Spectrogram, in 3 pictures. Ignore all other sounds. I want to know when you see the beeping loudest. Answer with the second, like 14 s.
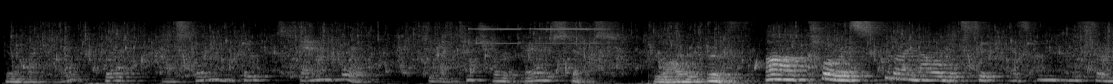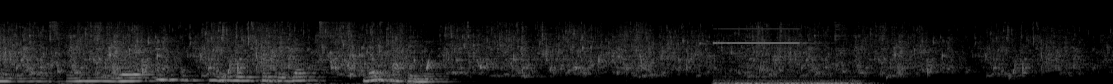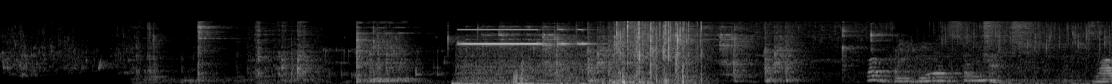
27 s.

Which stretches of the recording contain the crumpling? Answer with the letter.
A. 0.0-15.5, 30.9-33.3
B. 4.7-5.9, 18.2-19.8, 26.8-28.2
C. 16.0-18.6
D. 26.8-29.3
D.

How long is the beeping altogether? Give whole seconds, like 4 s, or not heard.
4 s.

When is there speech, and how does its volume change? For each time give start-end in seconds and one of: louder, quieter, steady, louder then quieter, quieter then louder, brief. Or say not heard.
0.0-15.5 louder then quieter
30.9-33.3 brief.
